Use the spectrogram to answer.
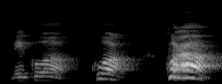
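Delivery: exasperated, building to a huge shout; fox yelling. A narrator's reading. Fox interrupted by stalling piglet, building to a yell. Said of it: "hurla le renard".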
